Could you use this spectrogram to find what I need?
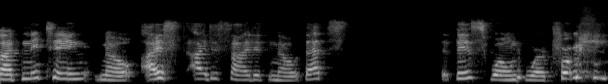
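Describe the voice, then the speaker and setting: Very slowly, a woman with a German accent speaks at a high pitch with ordinary pitch variation. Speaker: artist. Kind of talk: interview. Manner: halting.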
